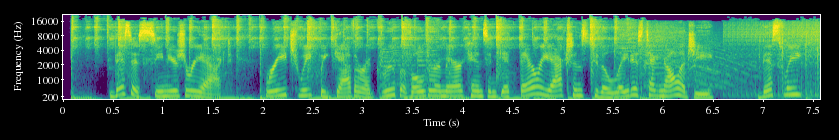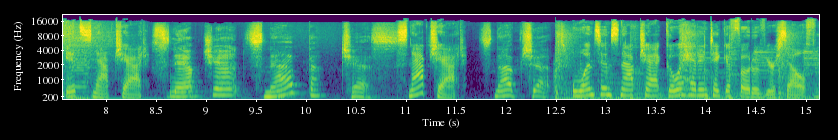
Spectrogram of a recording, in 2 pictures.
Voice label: Female Voiceover, TV narration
